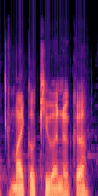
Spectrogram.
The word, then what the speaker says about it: Michael Kiwanuka: Michael Kiwanuka.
